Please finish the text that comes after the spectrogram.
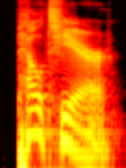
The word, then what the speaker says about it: Peltier: Peltier. It's hard for me to pronounce that. It's a French name.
